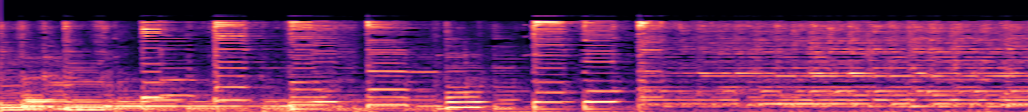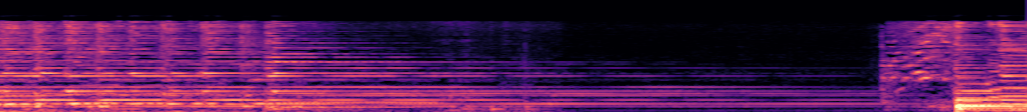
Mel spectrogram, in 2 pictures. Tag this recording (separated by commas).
Pizzicato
